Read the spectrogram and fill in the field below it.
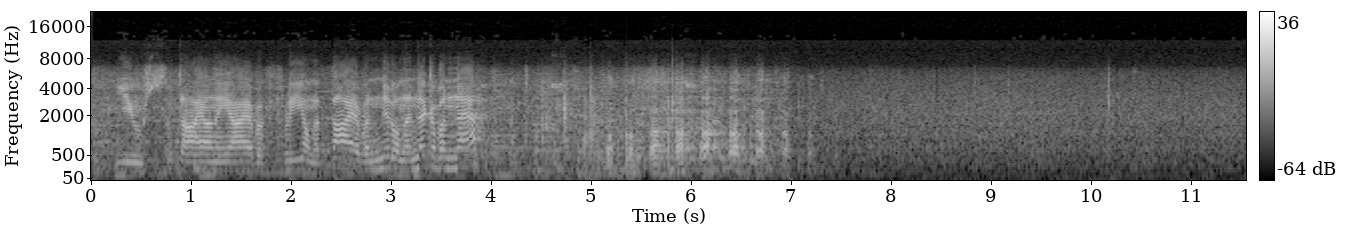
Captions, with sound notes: You sty on the eye of a flea, on the thigh of a knit on the neck of a gnat! (Frenchy laughs)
